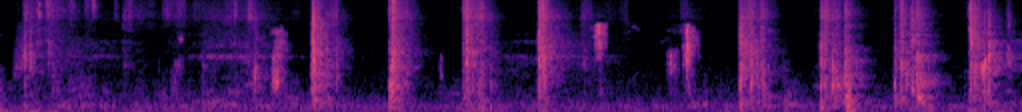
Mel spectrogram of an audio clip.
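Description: A deck of cards is shuffled for a card reading. Many faint, crisp snapping bursts come in quick irregular succession, with no talk.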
